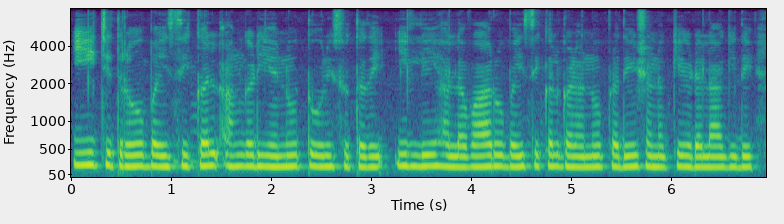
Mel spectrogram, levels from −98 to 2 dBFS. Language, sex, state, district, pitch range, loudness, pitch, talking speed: Kannada, female, Karnataka, Bidar, 190-200 Hz, -12 LUFS, 195 Hz, 95 wpm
